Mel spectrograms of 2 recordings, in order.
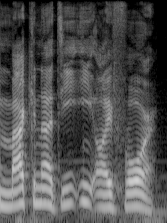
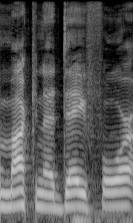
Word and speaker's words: Machina Dei: And the next pulse I'm going to be doing right now is the Machina DEI 4. Or the Machina Dei 4.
